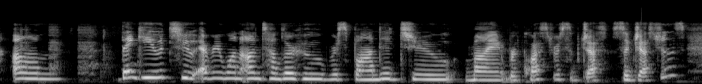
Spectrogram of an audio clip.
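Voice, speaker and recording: Amid noticeable background noise, a woman speaks at a fairly slow pace in a high pitch with ordinary pitch variation. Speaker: vlogger and religious studies teacher. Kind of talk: casual vlog monologue. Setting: at home in her room. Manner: hesitant, many fillers. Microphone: new laptop mic, better sound quality.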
